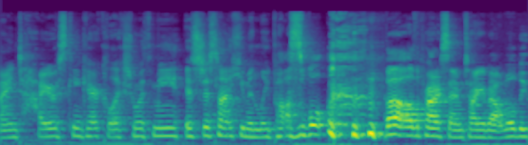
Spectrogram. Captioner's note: laughs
